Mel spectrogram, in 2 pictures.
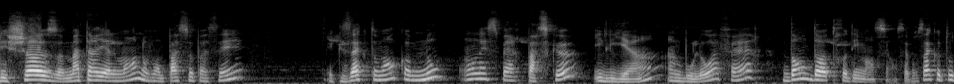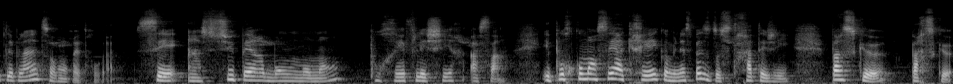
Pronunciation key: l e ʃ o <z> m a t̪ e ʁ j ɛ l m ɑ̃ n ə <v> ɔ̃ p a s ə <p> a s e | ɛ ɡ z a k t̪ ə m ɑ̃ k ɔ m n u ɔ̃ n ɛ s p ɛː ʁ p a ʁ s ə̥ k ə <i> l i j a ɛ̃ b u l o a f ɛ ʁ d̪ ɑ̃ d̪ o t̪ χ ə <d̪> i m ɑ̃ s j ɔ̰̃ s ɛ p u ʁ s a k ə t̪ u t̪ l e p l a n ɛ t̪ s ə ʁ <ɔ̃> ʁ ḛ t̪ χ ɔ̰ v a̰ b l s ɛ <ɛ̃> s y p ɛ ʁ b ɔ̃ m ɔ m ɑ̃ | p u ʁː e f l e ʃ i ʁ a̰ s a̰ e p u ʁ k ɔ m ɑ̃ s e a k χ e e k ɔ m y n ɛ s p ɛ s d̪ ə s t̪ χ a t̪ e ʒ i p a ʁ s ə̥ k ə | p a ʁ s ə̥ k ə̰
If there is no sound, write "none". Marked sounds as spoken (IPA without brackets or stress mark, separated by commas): z, v, p, i, d̪, ɔ̃, ɛ̃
